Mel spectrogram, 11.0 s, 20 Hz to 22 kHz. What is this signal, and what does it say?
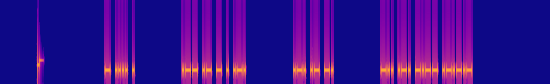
Morse code, heard as a keyed tone, about 36 wpm, 700 Hz. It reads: THE WATER RAN DRY.
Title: 4x Word-Spacing - Sentences from Top 500 Words - 35wpm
